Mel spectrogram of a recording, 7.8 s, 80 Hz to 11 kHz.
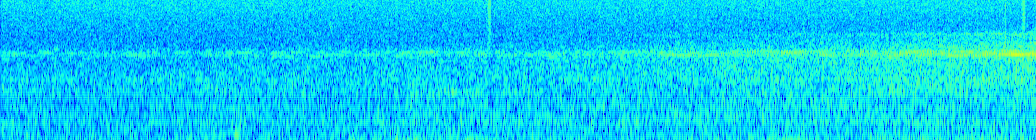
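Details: Air Transport Service B707-358C, 9Q-CVG, taking off at Oostende Airport in 1996 on runway 08: steady, thick jet roar with a thin whine on top, building smoothly with no pops or bangs; normal jet takeoff.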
